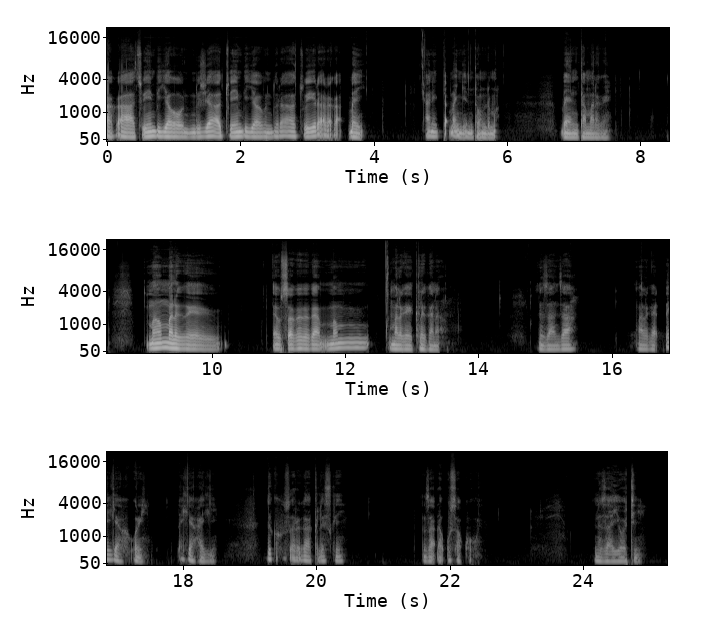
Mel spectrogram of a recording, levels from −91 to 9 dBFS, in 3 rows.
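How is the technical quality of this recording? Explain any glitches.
One brief glitch sits at the very start of the speech.

Microphone overload, 0.01 to 0.04 s: the loudest peaks push about 2 dB past the converter's ceiling, likely because the input gain was set too high. Their tops are sliced flat across a small fraction of samples, producing a quick, harsh crackle.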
